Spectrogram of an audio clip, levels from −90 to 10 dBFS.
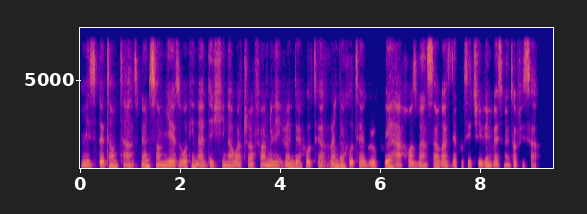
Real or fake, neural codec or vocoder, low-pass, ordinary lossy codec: fake; autoencoder, 48 kHz, 32 numbers a frame, DAC-VAE, trained on Japanese speech; 7.2 kHz; none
